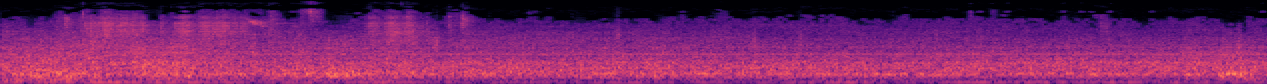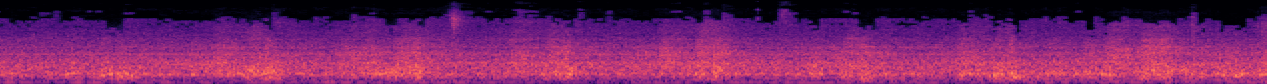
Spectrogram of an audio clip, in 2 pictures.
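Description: Passenger train running at speed, heard from inside the carriage: a steady rumble of wheels on rail, with a faint steady whine and a few light knocks.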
